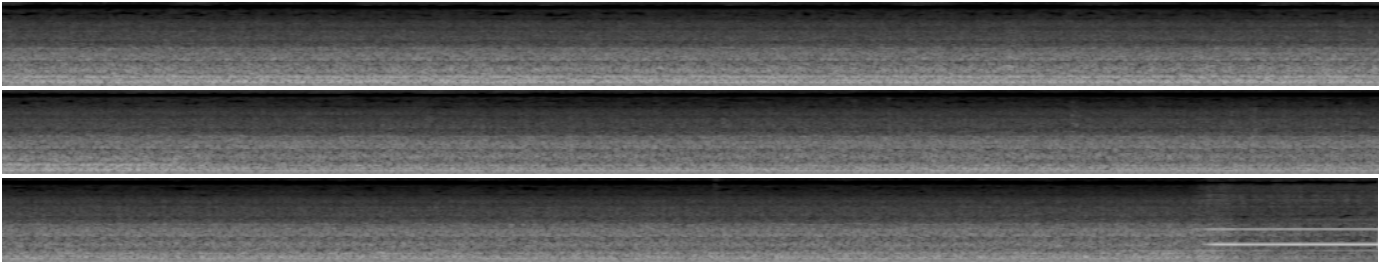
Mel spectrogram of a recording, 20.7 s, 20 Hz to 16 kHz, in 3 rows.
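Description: JNR DD51 diesel-hydraulic locomotive's twin V12 diesel engines idling steadily at standstill, one higher note in the hum dropping away about eight seconds in. Near the end the locomotive's horn begins one loud, steady blast, the departure whistle.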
